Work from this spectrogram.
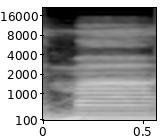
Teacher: Okay, the first tone remember is the uh you can call it neutral tone or or flat tone and is a high pitch tone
